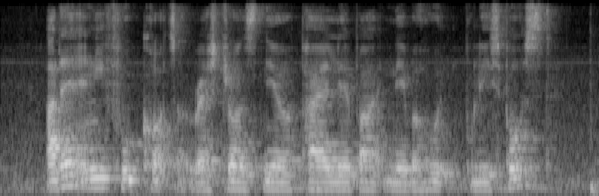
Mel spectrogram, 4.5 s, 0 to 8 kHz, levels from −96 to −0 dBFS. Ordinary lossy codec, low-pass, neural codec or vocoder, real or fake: none; 7.2 kHz; none; real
